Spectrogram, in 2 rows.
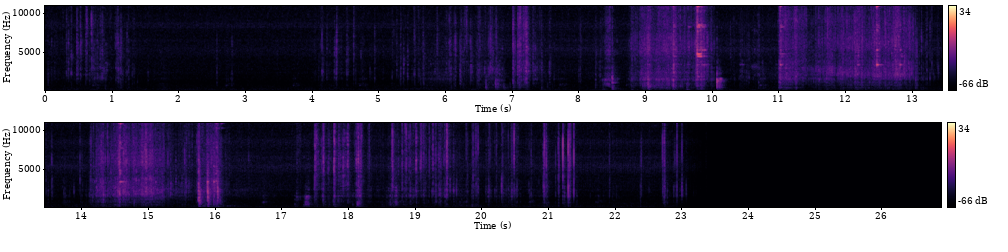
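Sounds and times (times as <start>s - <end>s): plastic bag crinkling: 0.0s - 1.4s, 4.0s - 9.8s, 10.5s - 16.1s, 17.3s - 23.2s.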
